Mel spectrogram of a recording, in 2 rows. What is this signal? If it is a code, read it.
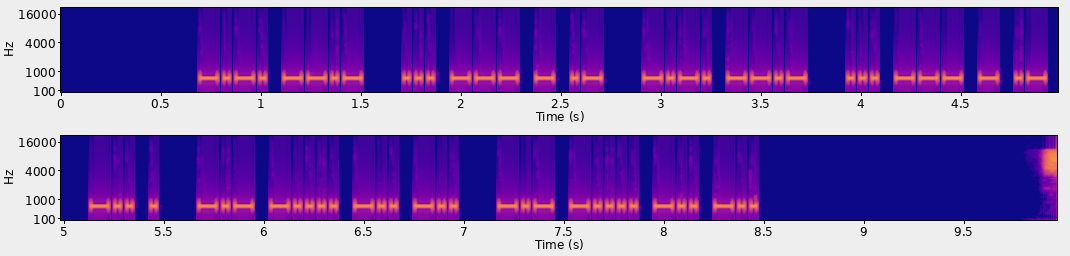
Morse code, heard as a keyed tone, about 40 wpm, 690 Hz. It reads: CQ SOTA CQ SOTA DE K6DD K6DD
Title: SOTA QSO Practice 40wpm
